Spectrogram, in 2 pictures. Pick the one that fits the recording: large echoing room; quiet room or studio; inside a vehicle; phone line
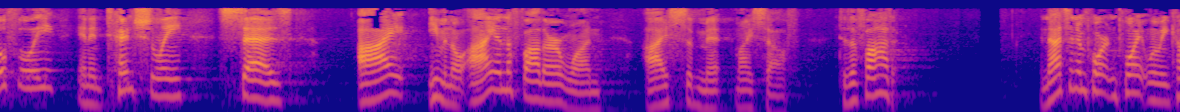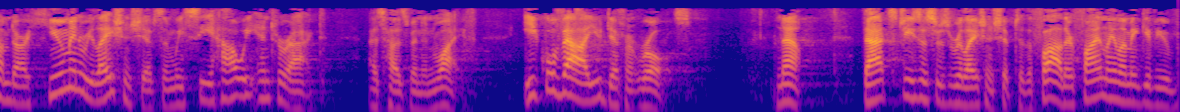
large echoing room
